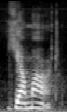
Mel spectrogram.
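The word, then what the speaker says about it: llamar: або допліелі подвійна і так як ми з вами вчимо класичну іспанську кастильський варіант то в цьому випадку ми її вимовляємо як й звук ямар проте якщо ви в Латинській Америці або чуєте спікерів з латинської америки вони можуть вимовляти цю літеру як ж або ж Але повторюю у класичному варіанті ми її вимовляємо як й ямар далі літера ими вимовляється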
